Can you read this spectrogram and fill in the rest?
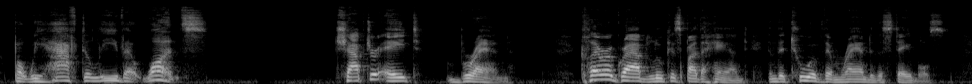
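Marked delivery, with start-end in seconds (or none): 0.1-2.1 hushed whisper. A girl answers a tearful boy who asked about her idea: whispered. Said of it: "she whispered".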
